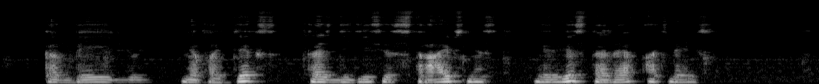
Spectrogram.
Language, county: Lithuanian, Šiauliai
